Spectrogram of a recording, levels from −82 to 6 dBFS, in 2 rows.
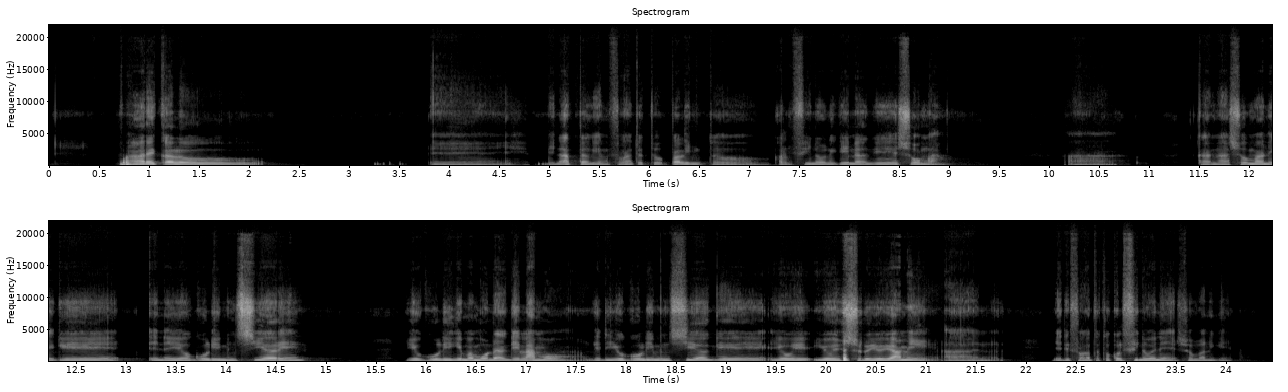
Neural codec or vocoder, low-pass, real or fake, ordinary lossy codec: codec, 44.1 kHz, 2.6 kbps, SNAC; none; fake; none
